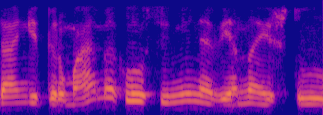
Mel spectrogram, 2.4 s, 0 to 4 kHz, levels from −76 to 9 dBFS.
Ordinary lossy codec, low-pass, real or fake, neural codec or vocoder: Opus, 24 kbps; 3.6 kHz; fake; codec, 44.1 kHz, 7.8 kbps, DAC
